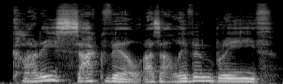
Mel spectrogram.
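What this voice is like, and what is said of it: Put-on Liverpool accent. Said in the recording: “Okay, that's enough of me, Liverpool accent. Liverpool?”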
